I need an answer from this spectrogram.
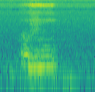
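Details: A sleeping pug puppy gives a single low, rattling snore with a droning buzz at its core during a daytime nap.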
